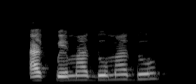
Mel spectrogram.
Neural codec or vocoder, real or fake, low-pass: none; real; 7.2 kHz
